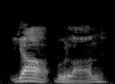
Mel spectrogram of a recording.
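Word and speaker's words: Jahbulon: He is giving the sign, the hidden sign of Jabulon, or Yabulon, if you'd like to pronounce it like a Y. But it's J-A-H-B-U-L-O-N.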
